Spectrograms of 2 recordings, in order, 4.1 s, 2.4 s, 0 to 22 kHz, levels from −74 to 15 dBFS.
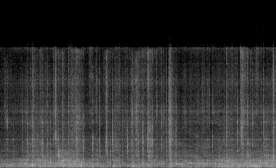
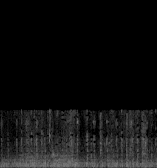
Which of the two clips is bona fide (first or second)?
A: second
